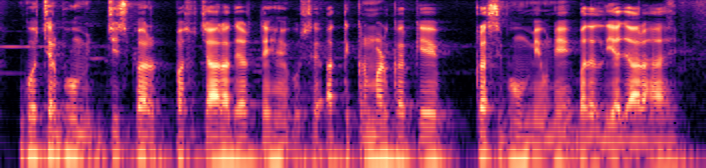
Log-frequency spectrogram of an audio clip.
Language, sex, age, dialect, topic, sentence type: Hindi, male, 18-24, Awadhi Bundeli, agriculture, statement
